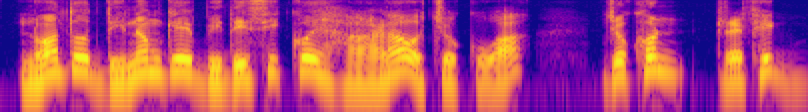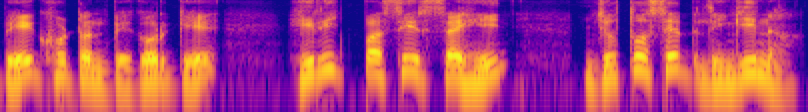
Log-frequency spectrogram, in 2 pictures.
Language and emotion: Santali, surprised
